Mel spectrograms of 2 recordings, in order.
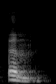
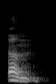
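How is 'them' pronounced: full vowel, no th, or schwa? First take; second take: no th; no th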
